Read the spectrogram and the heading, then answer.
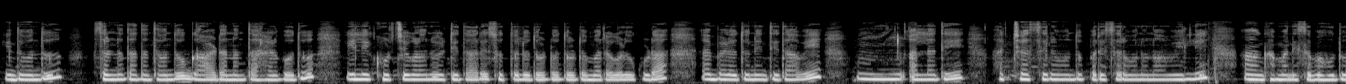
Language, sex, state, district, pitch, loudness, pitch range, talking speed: Kannada, female, Karnataka, Bijapur, 225 Hz, -14 LUFS, 220-235 Hz, 105 wpm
